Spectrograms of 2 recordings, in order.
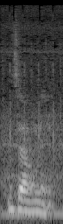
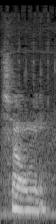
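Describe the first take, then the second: First: The name begins with a z sound. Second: The name begins with a ch sound. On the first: The speaker calls it wrong. "it wasn't Zomi" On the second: The speaker calls it right. "It's definitely with Ch"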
